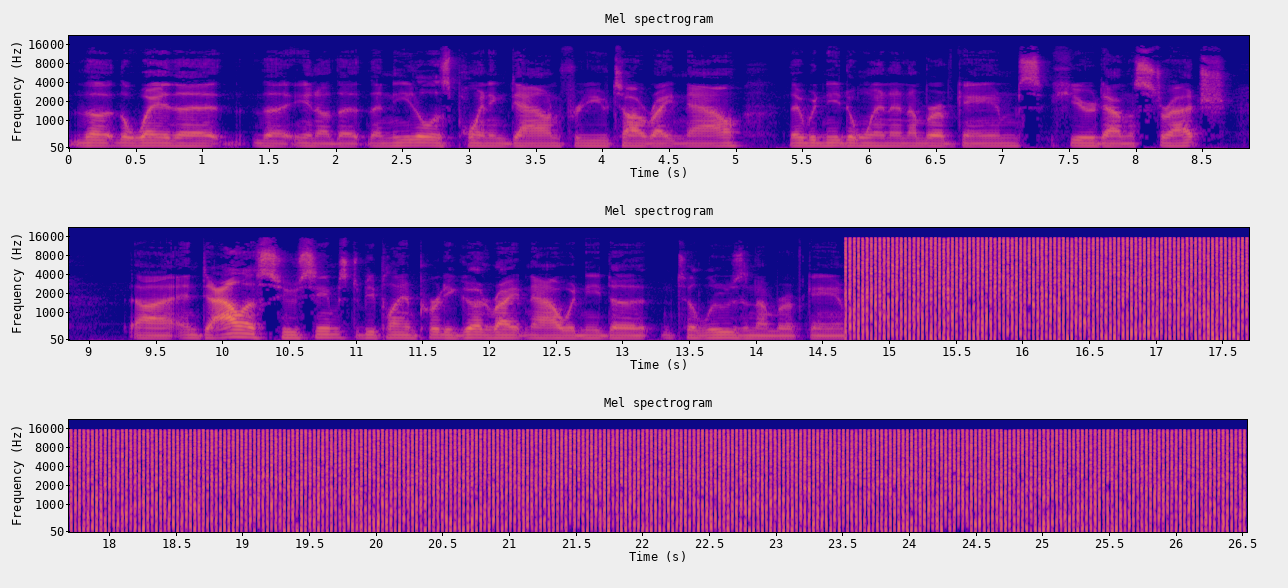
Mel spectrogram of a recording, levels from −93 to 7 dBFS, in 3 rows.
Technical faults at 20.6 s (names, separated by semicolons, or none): compressed stream played as audio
